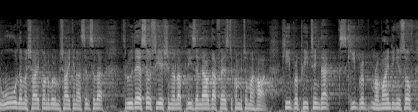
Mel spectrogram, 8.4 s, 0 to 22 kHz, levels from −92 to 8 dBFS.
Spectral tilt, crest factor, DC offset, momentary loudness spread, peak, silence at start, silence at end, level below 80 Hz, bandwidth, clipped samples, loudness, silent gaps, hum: -6 dB/octave; 16 dB; under 0.1%; 8 LU; -6 dBFS; 0 s; 0 s; -48 dBFS; 11 kHz; under 0.1%; -22 LUFS; none; none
